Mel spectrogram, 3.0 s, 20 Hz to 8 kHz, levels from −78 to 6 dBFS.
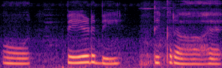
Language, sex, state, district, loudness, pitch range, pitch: Hindi, male, Punjab, Fazilka, -15 LUFS, 220-260 Hz, 230 Hz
